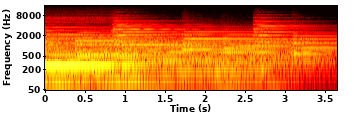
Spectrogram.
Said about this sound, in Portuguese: Longe, muito longe, o sino repicou. Que sino baladeiro.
